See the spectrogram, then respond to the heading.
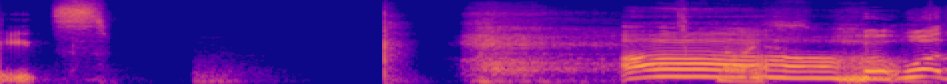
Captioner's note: clap, heavy sigh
